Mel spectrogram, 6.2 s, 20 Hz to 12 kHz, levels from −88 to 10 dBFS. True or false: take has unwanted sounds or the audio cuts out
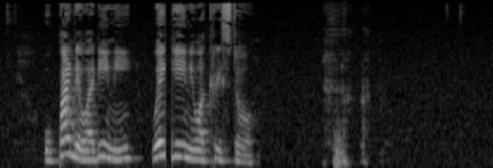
true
